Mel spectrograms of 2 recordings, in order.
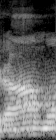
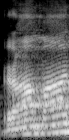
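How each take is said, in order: First: राम closing on म with at most a light a; short final vowel. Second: रामा with a full आ after म; wrong रामा, last vowel drawn out; long final aa. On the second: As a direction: open the end of रामा into a long aa. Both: Shown as a demonstration. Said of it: "रामा नहीं बोल रहे हैं".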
